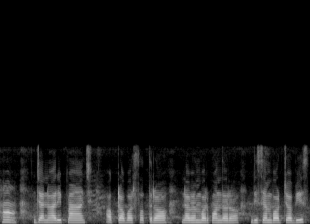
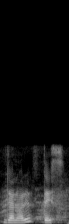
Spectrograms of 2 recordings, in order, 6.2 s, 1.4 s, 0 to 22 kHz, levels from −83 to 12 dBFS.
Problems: constant background noise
